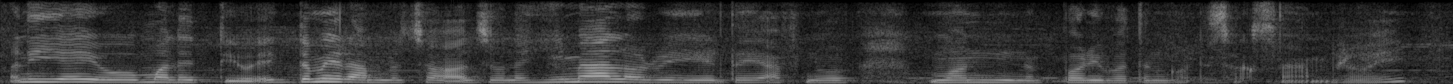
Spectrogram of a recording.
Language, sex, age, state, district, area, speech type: Nepali, female, 18-30, West Bengal, Kalimpong, rural, spontaneous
